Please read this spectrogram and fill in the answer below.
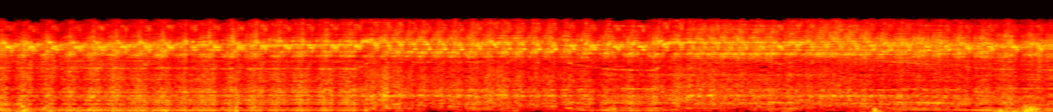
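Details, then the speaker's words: Running engine: loud, piercing continuous serpentine belt squeal that sounds like a bad water pump; water spray stopped the noise, indicating a belt misalignment or tension issue rather than a bad pulley. "So most anybody might listen to that and go, oh man, you need a new water pump."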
